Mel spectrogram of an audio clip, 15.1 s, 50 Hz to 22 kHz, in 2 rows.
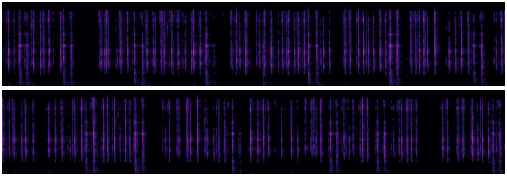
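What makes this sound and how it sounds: A compact Keychron V1 mechanical keyboard with Tangerine switches and green and white plastic Matcha keycaps is typed on continuously with gloved fingertips. Rapid, bright plastic clacks run in bursts, broken by brief pauses, and each keystroke dies away almost instantly with no lingering ring.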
